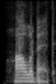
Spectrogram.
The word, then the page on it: holibut: American English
